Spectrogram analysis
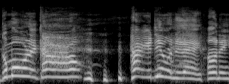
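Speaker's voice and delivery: mad yelling, very high pitched. Acting out a show character who greets Carl: mock-angry Harriet Winslow yell. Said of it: "she is yelling and sounds mad".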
